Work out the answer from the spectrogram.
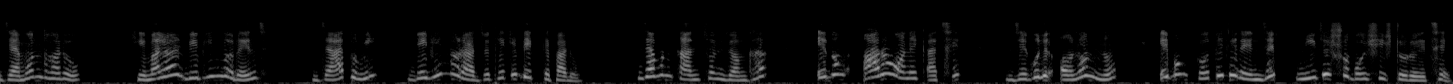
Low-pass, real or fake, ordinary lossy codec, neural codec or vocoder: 7.2 kHz; fake; MP3, 96 kbps; codec, 16 kHz, 2 kbps, FreqCodec, smaller model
